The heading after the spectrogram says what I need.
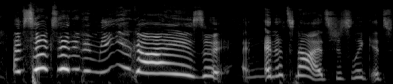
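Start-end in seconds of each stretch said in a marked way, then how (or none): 0.1-2.2 put-on high bubbly voice, higher still. Imitating how a roommate was expected to sound: imitating Juliana, higher excited voice. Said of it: "I thought it would be kinda like".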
